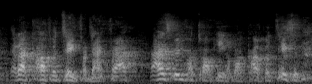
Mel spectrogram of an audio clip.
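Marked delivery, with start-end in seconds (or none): 1.5-3.1 bawdy nursery tale in mock German; put-on German-accented storyteller. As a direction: tell it with a hammed-up German accent. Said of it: "Tell the real story of Mother Goose in this accent".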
